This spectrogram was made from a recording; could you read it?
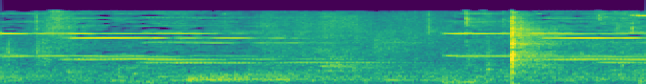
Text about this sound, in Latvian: Debates turpināsim pēc pārtraukuma. Tā kā ir pienācis laiks pārtraukumam, lūdzu zvanu.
